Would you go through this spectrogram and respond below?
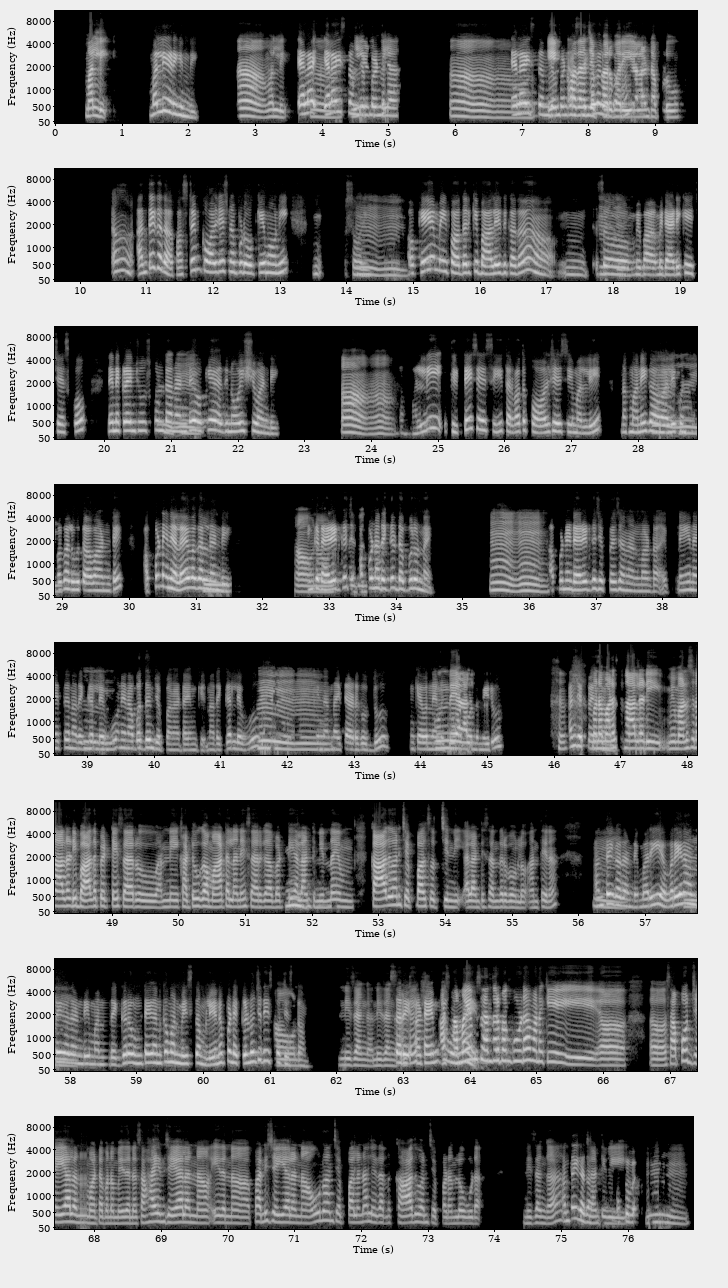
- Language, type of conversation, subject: Telugu, podcast, అవసర సమయాల్లో ‘కాదు’ చెప్పడం మీరు ఎలా నేర్చుకున్నారు?
- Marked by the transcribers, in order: in English: "ఫస్ట్ టైమ్ కాల్"; in English: "సారీ"; in English: "ఫాదర్‌కి"; in English: "సో"; in English: "డాడీకె"; in English: "నో ఇష్యూ"; other background noise; in English: "కాల్"; in English: "మనీ"; in English: "డైరెక్ట్‌గా"; in English: "డైరెక్ట్‌గా"; chuckle; in English: "ఆల్రెడీ"; in English: "ఆల్రెడీ"; distorted speech; in English: "సపోర్ట్"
